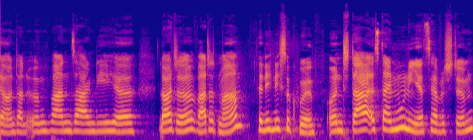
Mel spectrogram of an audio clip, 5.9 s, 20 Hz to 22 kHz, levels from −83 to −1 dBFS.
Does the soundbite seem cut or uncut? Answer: cut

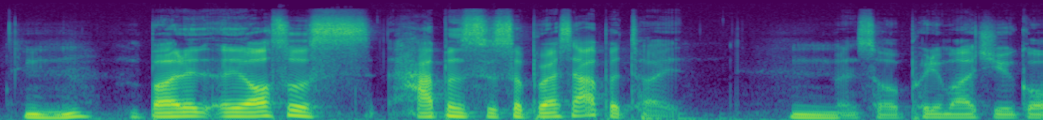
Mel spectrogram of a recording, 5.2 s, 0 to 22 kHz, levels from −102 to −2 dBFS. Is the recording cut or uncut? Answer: cut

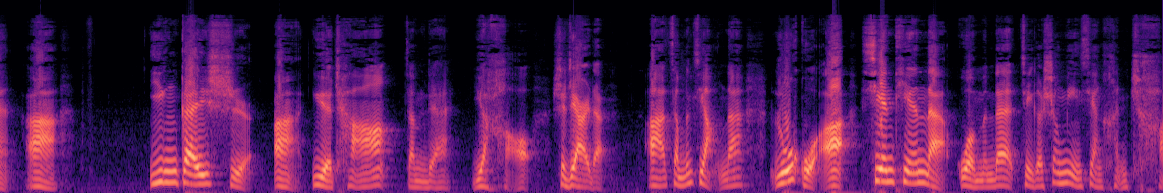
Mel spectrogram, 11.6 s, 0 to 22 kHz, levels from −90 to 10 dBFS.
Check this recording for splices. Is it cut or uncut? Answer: cut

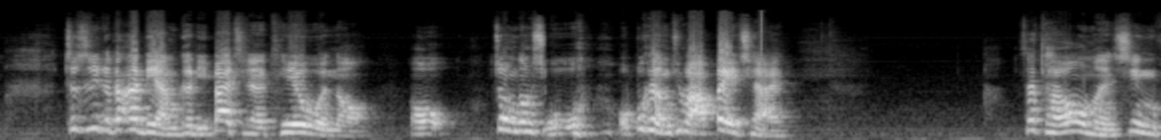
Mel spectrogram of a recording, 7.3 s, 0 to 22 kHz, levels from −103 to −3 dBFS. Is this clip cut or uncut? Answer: cut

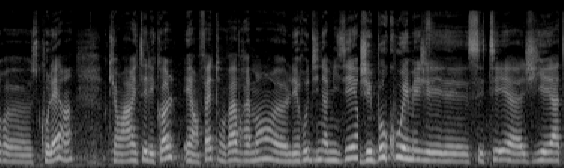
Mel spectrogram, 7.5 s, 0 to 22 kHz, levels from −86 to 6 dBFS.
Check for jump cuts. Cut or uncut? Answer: cut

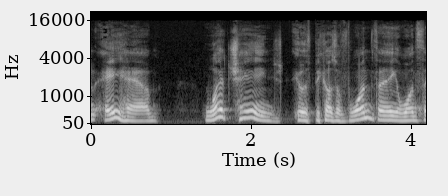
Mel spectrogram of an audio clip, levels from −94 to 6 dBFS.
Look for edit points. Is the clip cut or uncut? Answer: cut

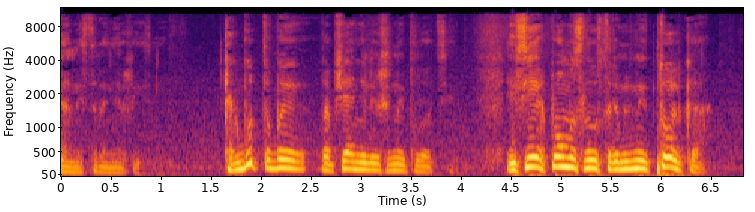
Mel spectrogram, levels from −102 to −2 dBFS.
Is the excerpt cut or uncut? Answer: uncut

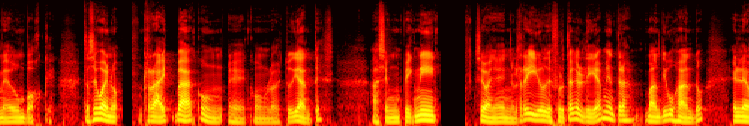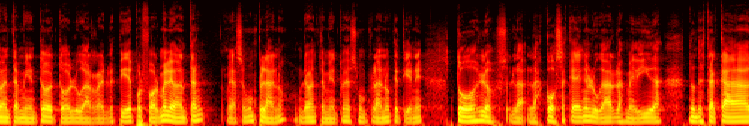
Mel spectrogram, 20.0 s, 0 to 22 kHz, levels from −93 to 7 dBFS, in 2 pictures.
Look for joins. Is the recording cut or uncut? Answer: uncut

